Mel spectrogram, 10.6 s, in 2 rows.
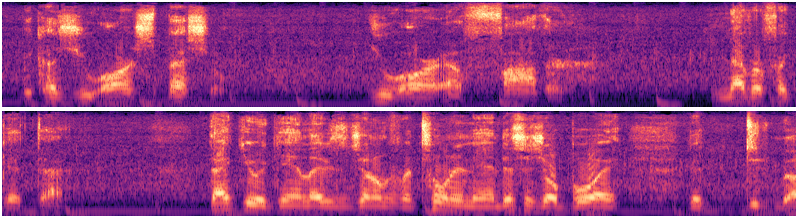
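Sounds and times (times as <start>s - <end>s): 
rain from a storm outside: 0.0s - 10.5s
speech: 0.2s - 1.7s, 2.4s - 4.0s, 4.8s - 5.8s, 6.7s - 10.5s.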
